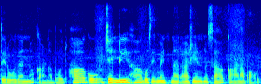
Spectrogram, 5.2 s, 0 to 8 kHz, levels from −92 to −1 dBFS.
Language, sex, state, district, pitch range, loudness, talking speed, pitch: Kannada, female, Karnataka, Raichur, 140-170 Hz, -35 LUFS, 105 wpm, 155 Hz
